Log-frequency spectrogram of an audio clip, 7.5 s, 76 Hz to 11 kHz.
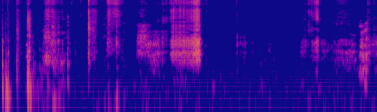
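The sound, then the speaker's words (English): Quick pen or pencil strokes scratch across paper during a ten-second speed drawing of a cartoon character, coming in faint, irregular bursts of rapid scraping with short pauses between them. “We are going to... draw Squidward in 10 seconds flat.”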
